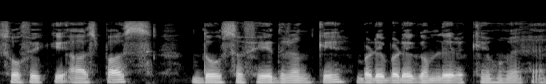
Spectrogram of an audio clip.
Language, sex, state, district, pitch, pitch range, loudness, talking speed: Hindi, male, Punjab, Fazilka, 95 Hz, 90-100 Hz, -16 LUFS, 155 wpm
